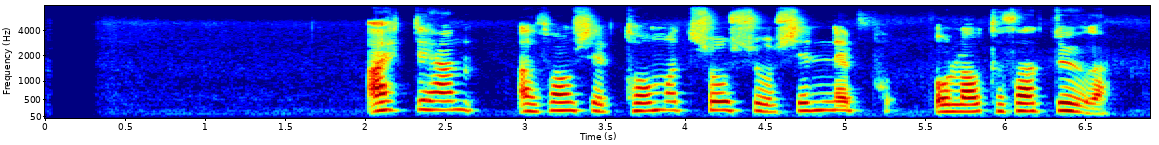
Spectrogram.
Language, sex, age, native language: Icelandic, female, 50-59, Icelandic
